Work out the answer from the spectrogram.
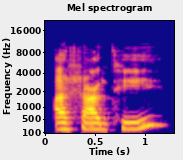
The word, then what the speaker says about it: Ashanti: How you pronounce her name again, Sing? Ashanti.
